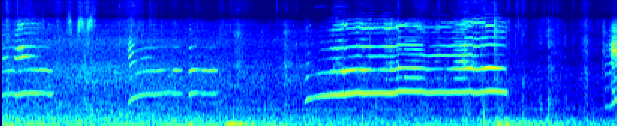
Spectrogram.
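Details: Hungry stray cats, three of them, meowing loudly while being fed; several drawn-out, slightly rising meows, one long wavering cry lasting nearly three seconds, with background rustling and clicks.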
